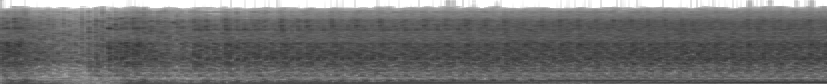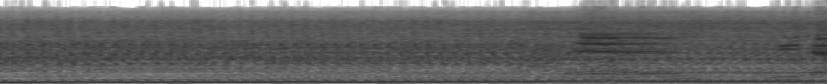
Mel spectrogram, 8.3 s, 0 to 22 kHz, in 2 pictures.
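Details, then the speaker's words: 2002 Ford F350 7.3L diesel, 238K miles, first start after injector cup and o-ring repair plus new passenger-side injector harness, valve cover still off; steady clatter revving cleanly, still puffing smoke but running fairly smooth on all cylinders. "Still having the puff and clearing everything out, but it's running. And it runs fairly smooth, actually."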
